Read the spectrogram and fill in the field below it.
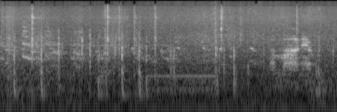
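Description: Wild turkeys gobbling near a creek during a hunt, several rough, rattling gobbles in quick bursts at moderate distance, with a soft voice murmuring in between.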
